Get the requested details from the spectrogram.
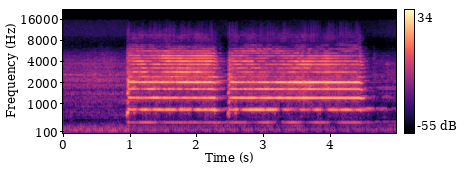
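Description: A locomotive horn blares in two long blasts.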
